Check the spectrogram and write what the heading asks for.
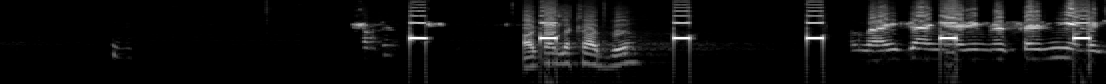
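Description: Quiz countdown timer beeping, a short electronic beep about once a second starting about three seconds in, with a voice talking between the beeps.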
